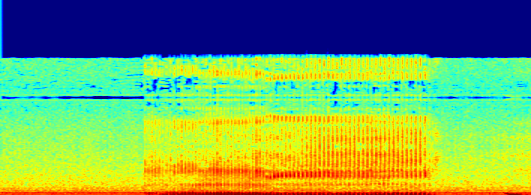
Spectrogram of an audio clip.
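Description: One long, rough, buzzing snore lasting about two seconds over steady background hum; snoring.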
